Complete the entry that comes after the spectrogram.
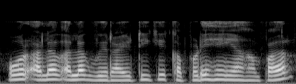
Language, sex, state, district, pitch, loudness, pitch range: Hindi, female, Madhya Pradesh, Bhopal, 215 Hz, -15 LUFS, 195-225 Hz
